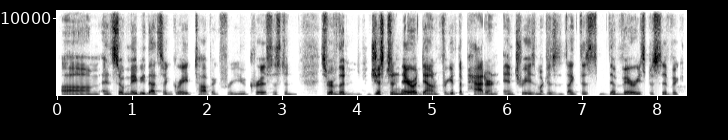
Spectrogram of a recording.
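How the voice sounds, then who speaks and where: A male podcast co-host talking casually, circling his point with hesitant restarts. His voice sits at a middle pitch and sounds close and dry. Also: fairly quick, no room sound. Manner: rambling, hesitant with fillers. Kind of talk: casual chat.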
